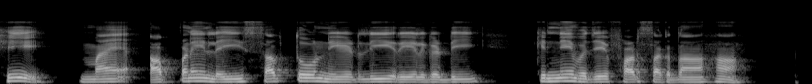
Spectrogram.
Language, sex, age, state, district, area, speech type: Punjabi, male, 45-60, Punjab, Barnala, rural, read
